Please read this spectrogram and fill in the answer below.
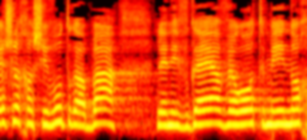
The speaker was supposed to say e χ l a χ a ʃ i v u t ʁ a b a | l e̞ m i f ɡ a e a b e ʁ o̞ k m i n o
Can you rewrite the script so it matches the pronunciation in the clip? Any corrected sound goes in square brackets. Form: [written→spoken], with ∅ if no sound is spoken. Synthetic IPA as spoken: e [χ→ʃ] l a χ a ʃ i v u t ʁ a b a | l e̞ [m→n] i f ɡ a e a [b→v] e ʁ o̞ [k→t] m i n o

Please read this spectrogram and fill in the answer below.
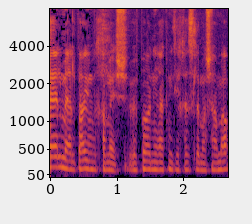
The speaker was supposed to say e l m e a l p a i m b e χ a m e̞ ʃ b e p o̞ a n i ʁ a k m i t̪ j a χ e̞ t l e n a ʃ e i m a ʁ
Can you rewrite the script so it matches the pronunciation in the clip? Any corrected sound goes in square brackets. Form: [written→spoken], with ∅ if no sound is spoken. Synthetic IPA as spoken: e l m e a l p a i m [b→v] e χ a m e̞ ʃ [b→v] e p o̞ a n i ʁ a k m i t̪ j a χ e̞ [t→s] l e [n→m] a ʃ e [i→a] m a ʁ

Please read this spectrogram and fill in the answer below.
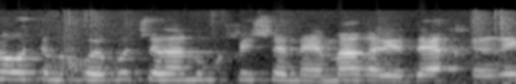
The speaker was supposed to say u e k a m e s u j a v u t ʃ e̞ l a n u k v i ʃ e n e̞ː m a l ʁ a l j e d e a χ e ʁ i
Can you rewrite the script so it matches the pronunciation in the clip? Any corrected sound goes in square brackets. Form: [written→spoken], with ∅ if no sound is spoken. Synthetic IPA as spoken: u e [k→t] a m e [s→χ] u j a v u t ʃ e̞ l a n u k [v→f] i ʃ e n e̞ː m a [l→∅] ʁ a l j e d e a χ e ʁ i

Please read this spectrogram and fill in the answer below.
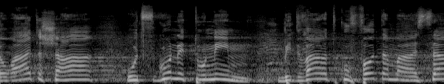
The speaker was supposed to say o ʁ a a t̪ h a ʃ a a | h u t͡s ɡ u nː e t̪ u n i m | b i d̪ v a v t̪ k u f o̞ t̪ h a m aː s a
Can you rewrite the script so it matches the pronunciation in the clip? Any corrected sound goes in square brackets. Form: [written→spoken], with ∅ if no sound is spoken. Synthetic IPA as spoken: o ʁ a a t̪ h a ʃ a a | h u t͡s ɡ u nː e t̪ u n i m | b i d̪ v a [v→ʁ] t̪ k u f o̞ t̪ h a m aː s a

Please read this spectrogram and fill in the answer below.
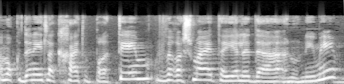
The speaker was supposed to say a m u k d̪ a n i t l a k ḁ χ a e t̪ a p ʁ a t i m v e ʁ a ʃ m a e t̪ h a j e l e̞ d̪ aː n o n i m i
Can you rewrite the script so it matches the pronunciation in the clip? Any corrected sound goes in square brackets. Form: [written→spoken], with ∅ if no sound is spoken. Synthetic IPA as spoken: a m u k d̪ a n i t l a k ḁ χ a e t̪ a p ʁ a t i m v e ʁ a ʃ m a e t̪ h a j e l e̞ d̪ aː n o n i m i

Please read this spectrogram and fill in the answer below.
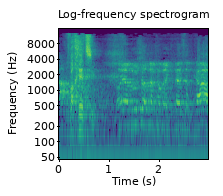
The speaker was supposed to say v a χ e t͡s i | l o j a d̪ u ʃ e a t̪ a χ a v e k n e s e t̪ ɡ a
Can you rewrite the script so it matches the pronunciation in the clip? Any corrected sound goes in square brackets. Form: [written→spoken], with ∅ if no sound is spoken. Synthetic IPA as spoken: v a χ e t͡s i | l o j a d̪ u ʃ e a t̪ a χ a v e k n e s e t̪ [ɡ→k] a

